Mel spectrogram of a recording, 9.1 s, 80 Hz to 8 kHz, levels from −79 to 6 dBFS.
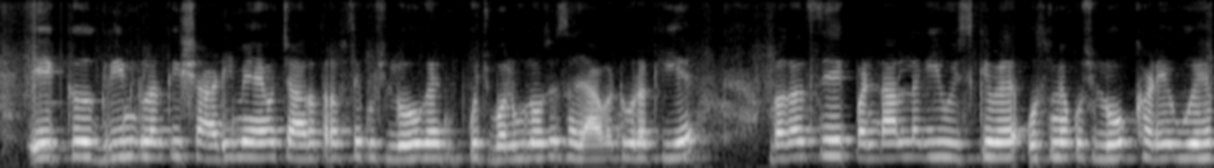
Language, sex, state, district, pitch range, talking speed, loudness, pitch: Hindi, female, Chhattisgarh, Balrampur, 210-225 Hz, 245 wpm, -15 LUFS, 215 Hz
